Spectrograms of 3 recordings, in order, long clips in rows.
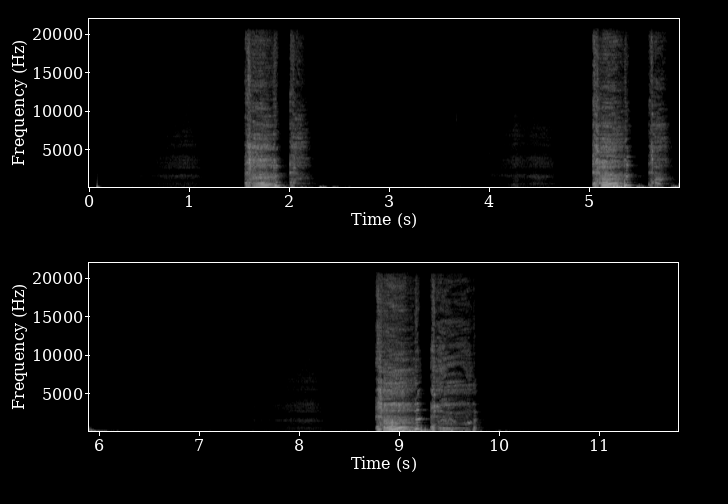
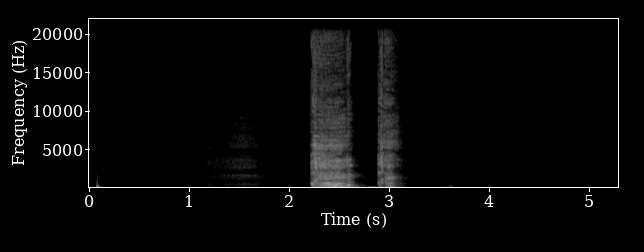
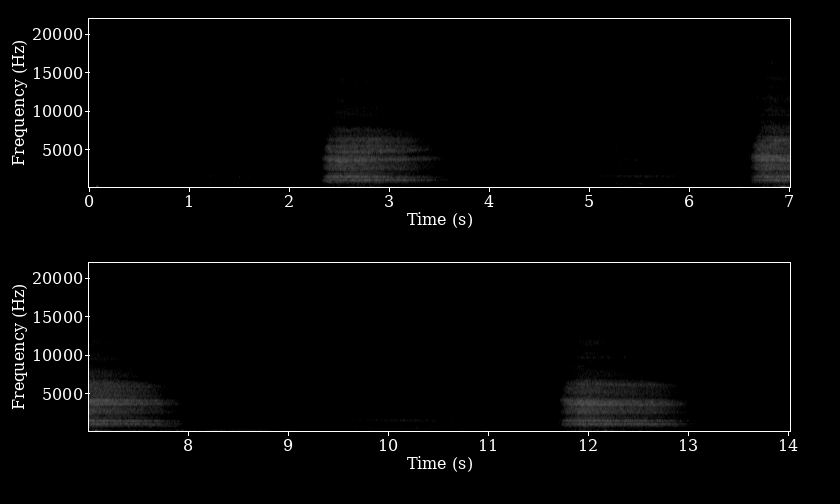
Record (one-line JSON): {"three_cough_length": "11.8 s", "three_cough_amplitude": 7053, "three_cough_signal_mean_std_ratio": 0.29, "cough_length": "5.3 s", "cough_amplitude": 6807, "cough_signal_mean_std_ratio": 0.26, "exhalation_length": "14.0 s", "exhalation_amplitude": 357, "exhalation_signal_mean_std_ratio": 0.48, "survey_phase": "beta (2021-08-13 to 2022-03-07)", "age": "45-64", "gender": "Female", "wearing_mask": "No", "symptom_cough_any": true, "symptom_runny_or_blocked_nose": true, "symptom_sore_throat": true, "symptom_fatigue": true, "symptom_headache": true, "smoker_status": "Ex-smoker", "respiratory_condition_asthma": true, "respiratory_condition_other": false, "recruitment_source": "Test and Trace", "submission_delay": "1 day", "covid_test_result": "Positive", "covid_test_method": "LFT"}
